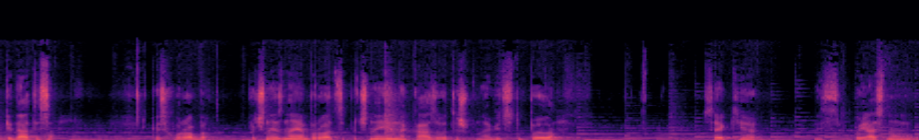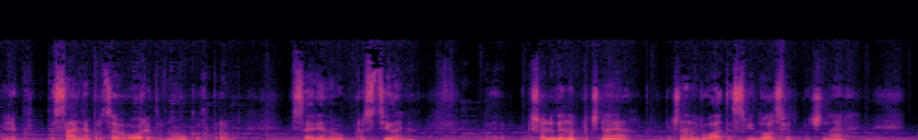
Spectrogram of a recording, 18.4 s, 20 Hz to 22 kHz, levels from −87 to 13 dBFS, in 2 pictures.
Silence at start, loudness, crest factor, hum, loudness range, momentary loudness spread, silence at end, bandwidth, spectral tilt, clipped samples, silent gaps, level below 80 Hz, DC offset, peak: 0 s; -28 LUFS; 22 dB; none; 5 LU; 19 LU; 0 s; 16 kHz; -4 dB/octave; under 0.1%; none; -56 dBFS; under 0.1%; -8 dBFS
